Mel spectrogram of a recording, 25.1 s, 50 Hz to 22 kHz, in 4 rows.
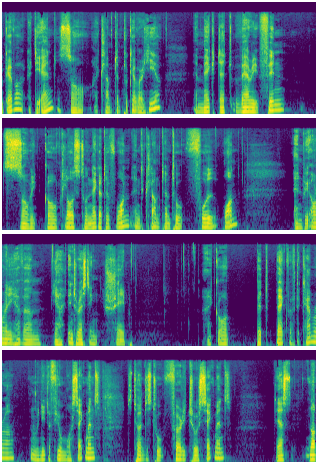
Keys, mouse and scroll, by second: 0.7 click, 1.7-2.8 middle drag, 4.0-7.3 drag, 9.1-9.9 drag, 10.1-11.5 middle drag, 12.9 KP_0, 14.3 click, 15.9 g, 16.1 z, 18.4 click, 19.4 Return, 20.7 KP_3, 20.9 Return, 20.9 KP_2, 22.0 drag, 22.4-23.7 middle drag, 24.7-25.1 scroll down 1.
